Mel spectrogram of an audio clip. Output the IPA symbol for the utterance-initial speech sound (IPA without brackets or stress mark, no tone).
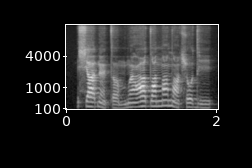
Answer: ɕ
